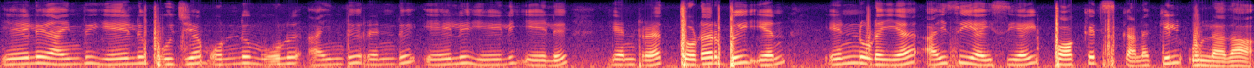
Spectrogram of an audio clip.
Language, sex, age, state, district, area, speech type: Tamil, female, 18-30, Tamil Nadu, Pudukkottai, rural, read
